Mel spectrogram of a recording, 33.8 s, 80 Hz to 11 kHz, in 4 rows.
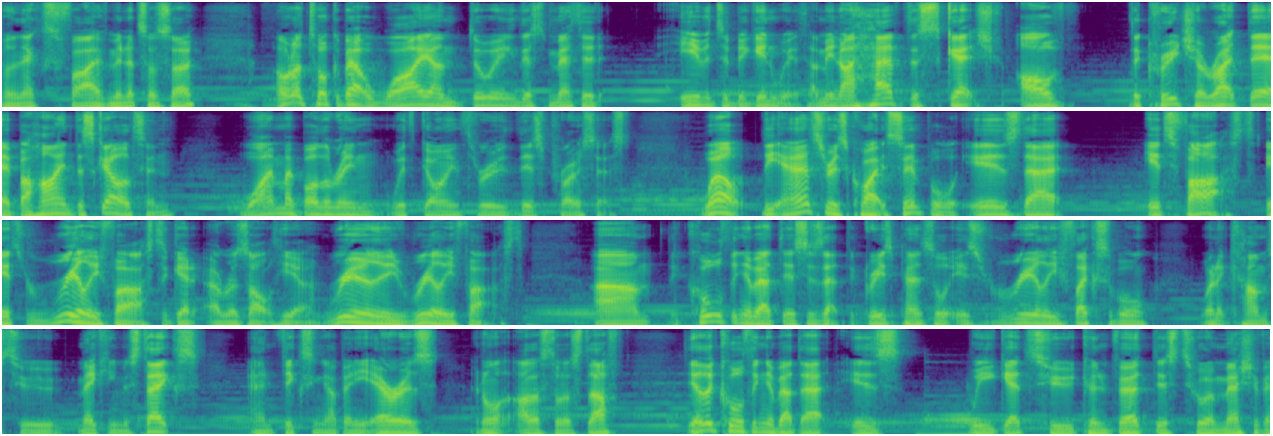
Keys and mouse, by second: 0.3 super+click, 0.3 super+middle click, 0.3 super+right click, 0.6 click, 0.6 middle click, 0.6 right click, 1.5 super+z, 1.5 super+z, 1.9 super+z, 2.9 super+z, 3.1 super+z, 3.9 super+z, 4.5 super+z, 5.3 super+z, 5.8 super+z, 5.8 super+z, 8.6 super+z, 8.8 super+z, 10.3 super+z, 10.4 super+z, 11.0 super+z, 13.4-14.8 shift+super+middle drag, 18.2 super+z, 20.6 super+z, 20.8 super+z, 25.0 super+z, 25.0 super+z, 25.6 super+z, 25.7 super+z, 33.0 super+middle click, 33.2 shift+middle click.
